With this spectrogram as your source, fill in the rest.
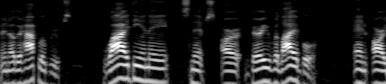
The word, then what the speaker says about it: SNP: group or migration pattern the term snp would pronounce snip means a single nucleotide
